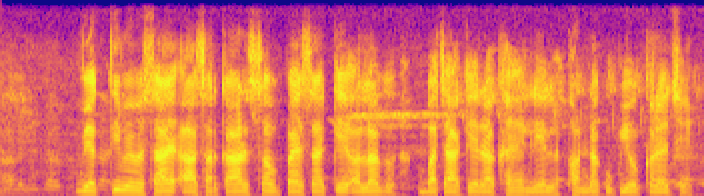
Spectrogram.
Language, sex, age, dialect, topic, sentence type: Maithili, male, 18-24, Eastern / Thethi, banking, statement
